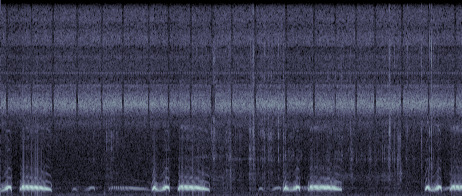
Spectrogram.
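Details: Spotted dove, a wild-caught bird called very persistent, repeating its phrase three times: quiet short coos, a loud two-pulsed note, then a long hoarse falling coo.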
